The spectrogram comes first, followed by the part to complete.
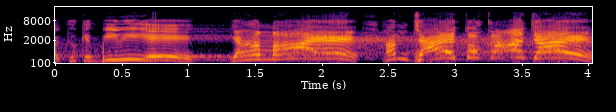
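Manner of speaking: high, loud, slow complaining cry; complaining husband. Retold or imitated. Imitating a husband caught between wife and mother, loud and slow. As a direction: wail like a torn husband. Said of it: "कुछ लोग कहते हैं".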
